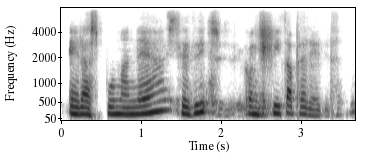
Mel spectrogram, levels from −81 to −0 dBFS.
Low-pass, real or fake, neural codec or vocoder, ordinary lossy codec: 7.2 kHz; fake; codec, 16 kHz in and 24 kHz out, 0.9 kbps, LongCat-Audio-Codec, fine tuned four codebook decoder; AAC, 32 kbps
